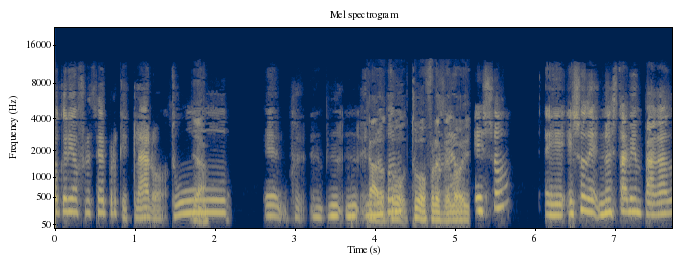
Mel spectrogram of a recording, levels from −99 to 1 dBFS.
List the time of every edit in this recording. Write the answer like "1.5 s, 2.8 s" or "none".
1.4 s, 5.2 s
